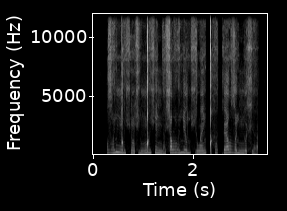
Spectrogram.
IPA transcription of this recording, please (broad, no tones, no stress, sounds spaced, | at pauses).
zˤ a̤ ʎ ŋ͡ǃ ɛ̤ ç õ ɕ ə̤ ʎ ŋ͡ǃ ə̤ ç ã ɲ a̤ ɕ ə ʎ ðˤ ə̤ ʎ j o ʎ ç ə̤ w ɛ̃ ʎ ǃʰ a̤ k ɛ ʎ zˤ ʏ ʎ ɲ o xʲ a̤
